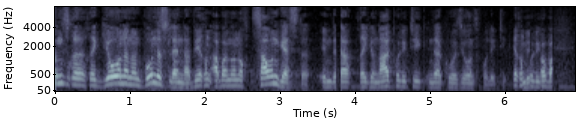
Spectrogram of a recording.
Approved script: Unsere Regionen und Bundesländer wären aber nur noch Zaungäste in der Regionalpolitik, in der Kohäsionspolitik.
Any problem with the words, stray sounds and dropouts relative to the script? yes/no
yes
